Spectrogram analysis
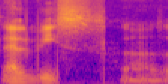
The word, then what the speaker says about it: Elvis: But also, like in Spanish, the way you pronounce Elvis is Elvis. You emphasize the vis, Elvis.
